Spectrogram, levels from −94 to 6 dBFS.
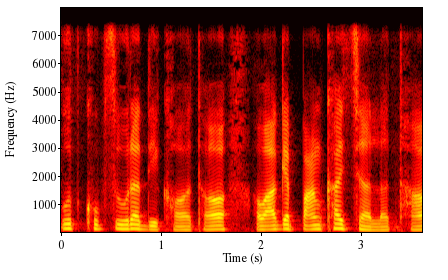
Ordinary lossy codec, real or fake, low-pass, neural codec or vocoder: none; fake; 7.2 kHz; codec, 16 kHz, 0.9 kbps, LongCat-Audio-Codec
